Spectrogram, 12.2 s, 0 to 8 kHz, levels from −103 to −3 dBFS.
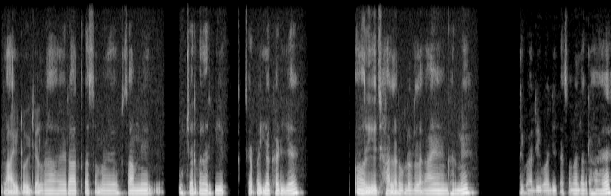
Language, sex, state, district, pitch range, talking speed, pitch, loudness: Hindi, male, Uttar Pradesh, Gorakhpur, 125-135 Hz, 145 wpm, 130 Hz, -19 LUFS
